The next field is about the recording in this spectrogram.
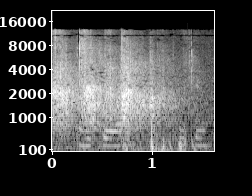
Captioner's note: applause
